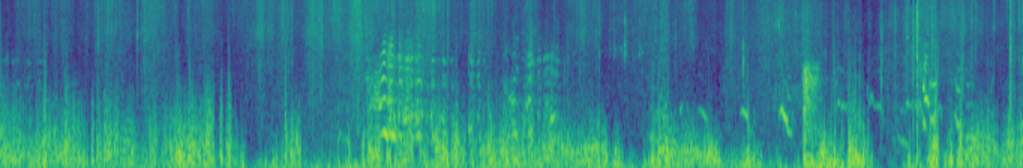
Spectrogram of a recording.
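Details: Turkeys fighting over territory, a few gobbling, warbling calls rising out of heavy background rustling, scuffling and noise.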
